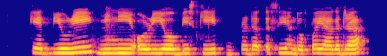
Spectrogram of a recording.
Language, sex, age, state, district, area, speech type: Manipuri, female, 18-30, Manipur, Tengnoupal, urban, read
